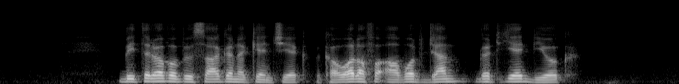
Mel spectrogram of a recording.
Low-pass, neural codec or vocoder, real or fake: 7.2 kHz; codec, 16 kHz, 0.2 kbps, FocalCodec; fake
